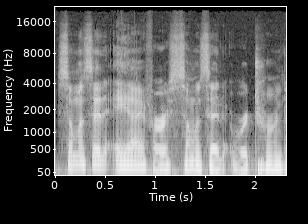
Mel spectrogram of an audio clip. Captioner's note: uh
